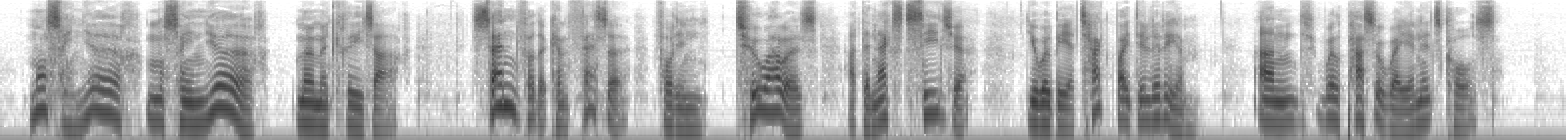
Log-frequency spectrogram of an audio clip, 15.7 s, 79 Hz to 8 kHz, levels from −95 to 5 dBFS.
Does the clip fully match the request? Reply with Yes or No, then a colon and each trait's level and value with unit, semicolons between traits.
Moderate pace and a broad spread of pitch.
No: slow, 110 wpm; wide, 5.9 semitones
